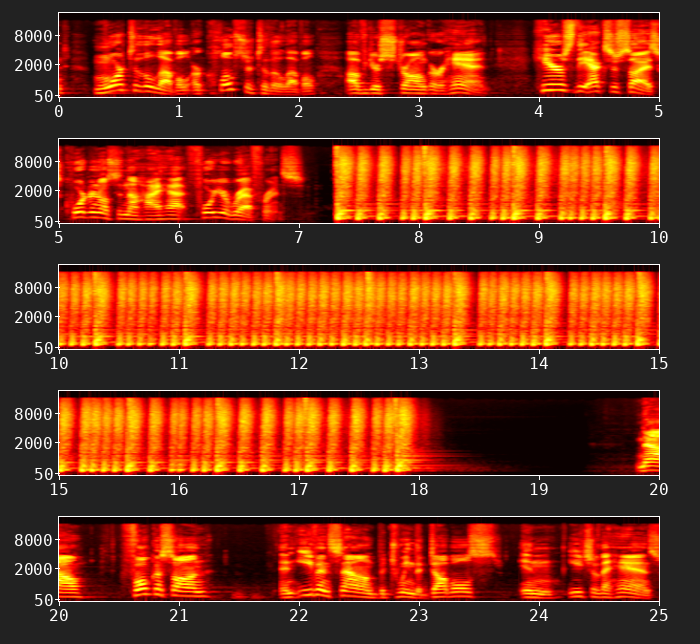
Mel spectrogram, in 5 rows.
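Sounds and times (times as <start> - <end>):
snare drum rolls: 7.3 - 18.1.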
